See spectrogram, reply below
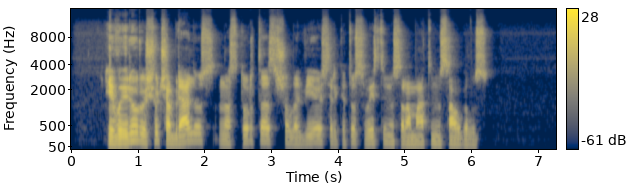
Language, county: Lithuanian, Vilnius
